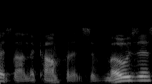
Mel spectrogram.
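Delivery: normal talking voice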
